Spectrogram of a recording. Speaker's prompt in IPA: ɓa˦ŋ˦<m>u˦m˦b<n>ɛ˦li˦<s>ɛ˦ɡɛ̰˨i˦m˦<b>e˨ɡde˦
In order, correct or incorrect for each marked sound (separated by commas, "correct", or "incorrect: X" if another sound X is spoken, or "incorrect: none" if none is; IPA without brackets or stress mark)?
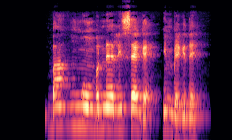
incorrect: ŋ, correct, correct, correct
